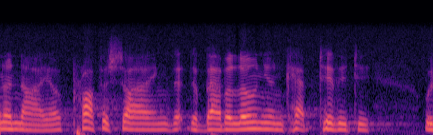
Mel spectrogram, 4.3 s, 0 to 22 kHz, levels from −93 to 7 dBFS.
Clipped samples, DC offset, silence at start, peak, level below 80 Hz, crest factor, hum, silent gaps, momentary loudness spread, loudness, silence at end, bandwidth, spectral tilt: under 0.1%; under 0.1%; 0 s; -12 dBFS; -54 dBFS; 18 dB; none; none; 9 LU; -29 LUFS; 0 s; 10 kHz; -8.5 dB/octave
